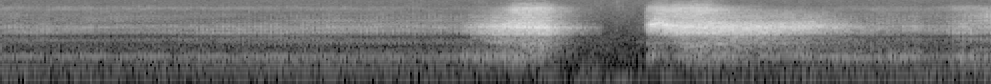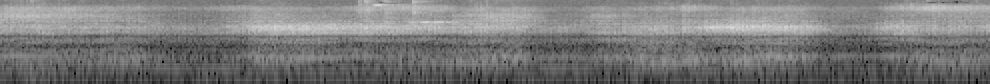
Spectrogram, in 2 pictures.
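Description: Lightsaber sound board playing the 'Nightstorm' sound font: a steady hum, swelling into a whoosh each time the blade is swung. About three seconds in the sound drops out for a moment and comes back with a sudden loud burst.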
